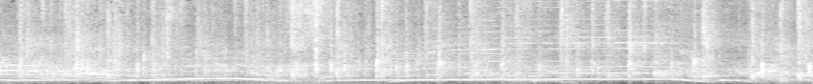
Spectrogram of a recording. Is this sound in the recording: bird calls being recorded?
no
